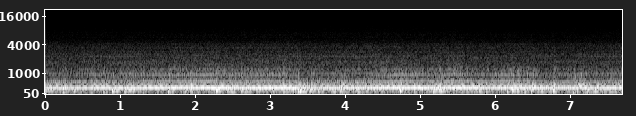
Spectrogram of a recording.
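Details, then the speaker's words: Ferrari 458 idling very high on its own after surging, nobody on the throttle, battery pulled to reset: loud, steady high-pitched drone; owner suspects a dirty MAF sensor or sticking throttle bodies. "only thing i can think of is maybe a dirty maf but that seems like crazy this is not like typical dirty math stuff something something's really messed up it's almost like the throttle bodies are sticking open"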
